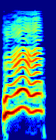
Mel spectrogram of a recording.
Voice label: damaged, jp; tsukiha

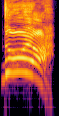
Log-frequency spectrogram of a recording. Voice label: growth, jp

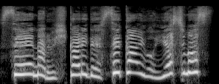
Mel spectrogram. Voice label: variable chant

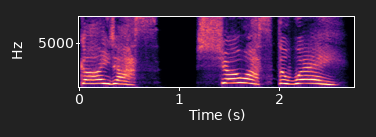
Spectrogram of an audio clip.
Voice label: variable chant; veina

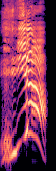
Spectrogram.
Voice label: attack jp

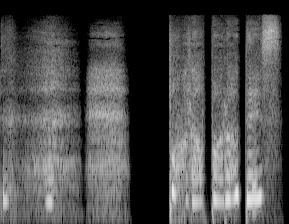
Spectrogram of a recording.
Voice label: win barely, jp; yuna

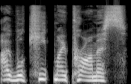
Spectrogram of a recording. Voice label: chant

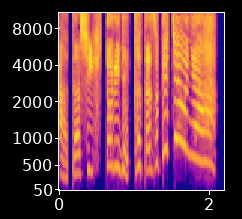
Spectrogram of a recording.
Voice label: Voice encount jp; nekoko

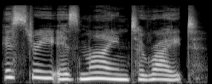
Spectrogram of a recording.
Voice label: variable chant

